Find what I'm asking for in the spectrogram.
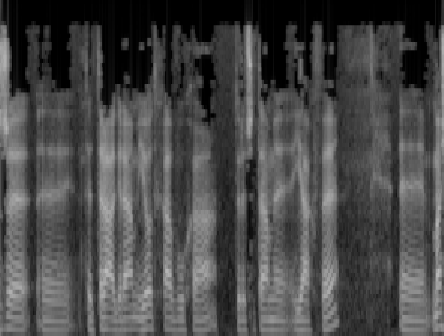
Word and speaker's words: Jahwe: Widzimy tetragram u góry, po lewej stronie, JHWH, które czytamy jako w Piśmie Świętym Jahwe, tak się właściwie je wymawia, i pod spodem Haya, czyli czasownik być.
